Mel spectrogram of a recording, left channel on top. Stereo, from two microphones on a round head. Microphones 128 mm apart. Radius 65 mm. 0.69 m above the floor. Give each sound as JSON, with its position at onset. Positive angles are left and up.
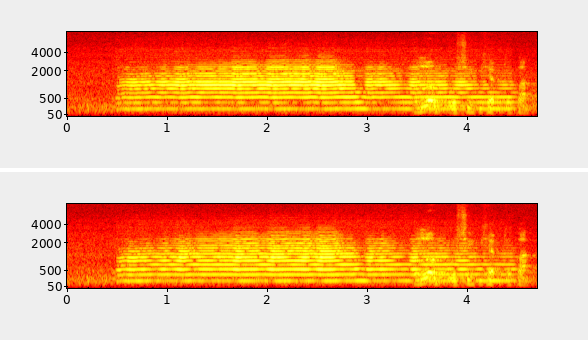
{"t": 0.5, "sound": "a trumpet", "side_deg": 35, "distance_m": 4.5}
{"t": 3.5, "sound": "a man speaking", "side_deg": -10, "distance_m": 2.0}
